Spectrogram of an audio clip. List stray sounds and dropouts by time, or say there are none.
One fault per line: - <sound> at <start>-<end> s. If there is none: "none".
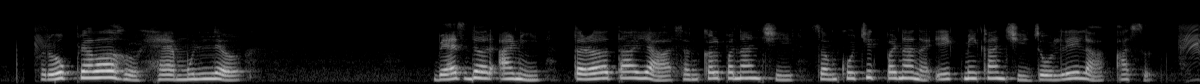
none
